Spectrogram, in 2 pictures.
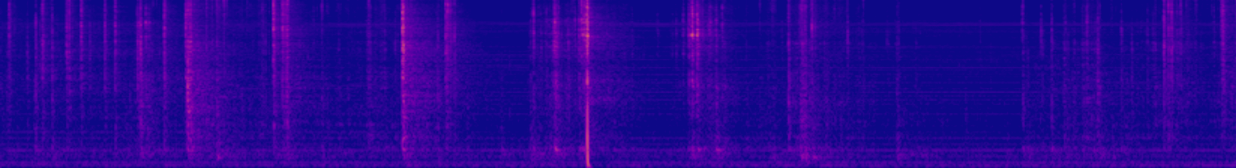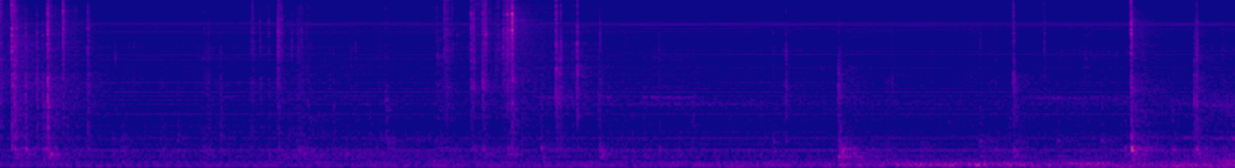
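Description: Steel roller chain and its master link clicking and clinking irregularly as they are handled and reconnected around the timing sprocket by hand. A low steady hum comes in near the end.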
